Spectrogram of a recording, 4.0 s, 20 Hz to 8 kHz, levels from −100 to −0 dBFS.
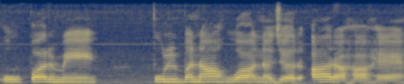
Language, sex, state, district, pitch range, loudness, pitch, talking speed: Hindi, female, Haryana, Jhajjar, 205-235 Hz, -14 LUFS, 220 Hz, 135 wpm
